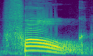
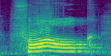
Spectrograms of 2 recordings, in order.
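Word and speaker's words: folk: Rule 4, কোনো ওয়ার্ডে এল লেটারটি যদি ও এবং কে এর মাঝখানে থাকে অথবা কোনো ওয়ার্ডে OLK একসাথে থাকলে তখন কিন্তু ওই এল লেটারটির উচ্চারণ সাইলেন্ট হয়। যেমন ফোক, ফোক, ইয়ক, ইয়ক, ফোক সং, ফোক সং, কিনফোক, কিনফোক ইত্যাদি।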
